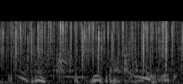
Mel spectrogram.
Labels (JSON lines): {"label": "biophony, cascading saw", "recorder": "SoundTrap 600 or HydroMoth"}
